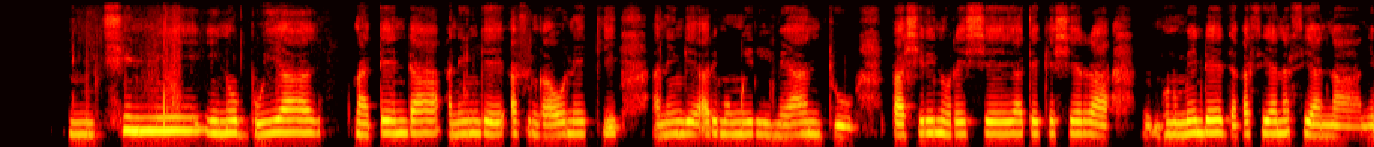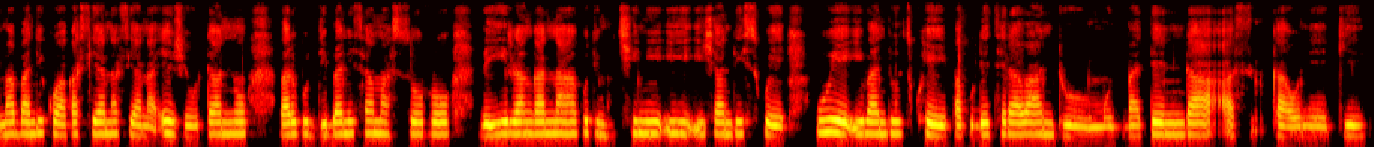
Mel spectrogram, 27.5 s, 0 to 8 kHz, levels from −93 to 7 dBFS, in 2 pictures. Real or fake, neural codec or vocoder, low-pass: fake; vocoder, 44.1 kHz, 128 mel bands every 512 samples, BigVGAN v2; 7.2 kHz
